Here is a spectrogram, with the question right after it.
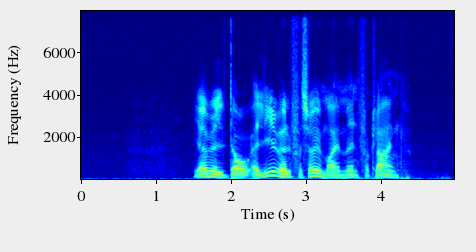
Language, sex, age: Danish, male, 30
